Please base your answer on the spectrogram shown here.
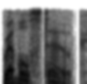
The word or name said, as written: Mount Revelstoke National Park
